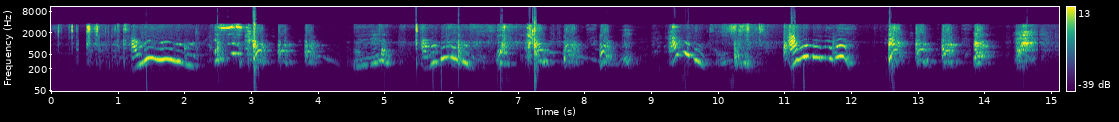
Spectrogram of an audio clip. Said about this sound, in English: What is Matto gonna sing? He's an English Mastiff, and he sings the blues. The blues.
